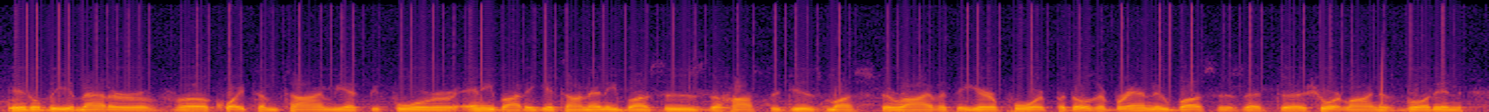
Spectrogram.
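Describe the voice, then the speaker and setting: A man's voice: mid-range voice, flat delivery, moderate pace, hardly any pauses, warm tone. Muffled male radio field reporter. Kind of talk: live on-scene reporting and brief street interviews. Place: outdoors at an airport. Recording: muffled, noisy 1980s radio aircheck.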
